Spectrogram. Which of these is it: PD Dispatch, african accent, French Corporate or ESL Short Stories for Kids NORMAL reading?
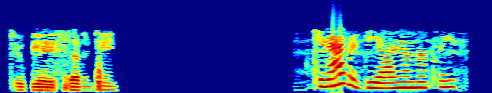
PD Dispatch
